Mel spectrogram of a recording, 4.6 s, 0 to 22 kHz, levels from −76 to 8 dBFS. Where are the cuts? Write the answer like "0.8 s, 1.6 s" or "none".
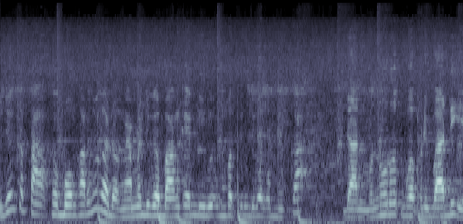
3.2 s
